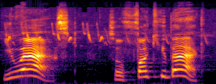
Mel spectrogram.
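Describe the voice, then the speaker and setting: Lively, high-voiced, frank younger brother. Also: male voice, takes it slowly, exaggerated voice. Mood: defiant, hurt. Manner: frank, profane, casual. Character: frank, hot-headed young adult younger brother, Chip. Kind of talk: naturalistic radio drama acting.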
